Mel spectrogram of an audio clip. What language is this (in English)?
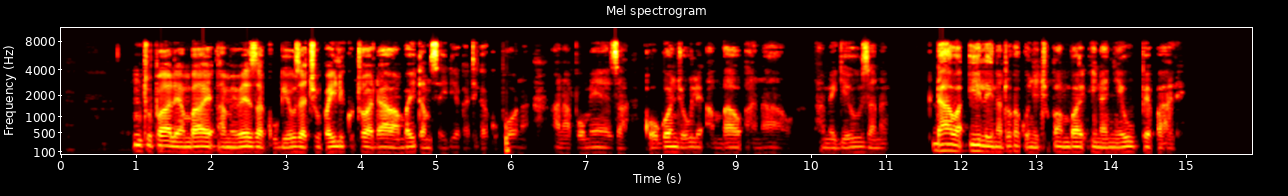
Swahili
